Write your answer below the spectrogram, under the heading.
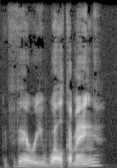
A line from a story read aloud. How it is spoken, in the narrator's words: Din muttered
